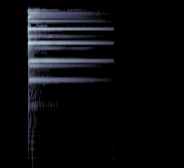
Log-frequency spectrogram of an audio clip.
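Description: A single bright, bell-like ding sound effect about a third of a second in, ringing out and fading away over about a second; it accompanies the logo reveal.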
